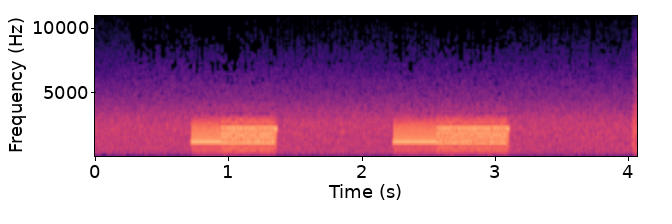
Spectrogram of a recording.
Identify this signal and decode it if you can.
Packet radio (AX.25, as in APRS), 1200 baud, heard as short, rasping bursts, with radio hiss and a squelch burst at the end.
